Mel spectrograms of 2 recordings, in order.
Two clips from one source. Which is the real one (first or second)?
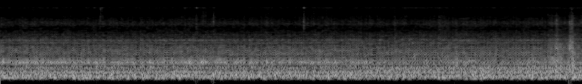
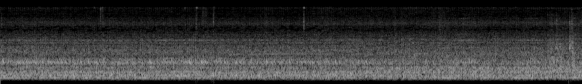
second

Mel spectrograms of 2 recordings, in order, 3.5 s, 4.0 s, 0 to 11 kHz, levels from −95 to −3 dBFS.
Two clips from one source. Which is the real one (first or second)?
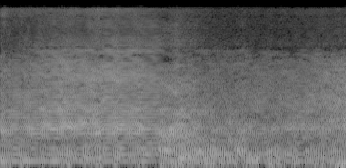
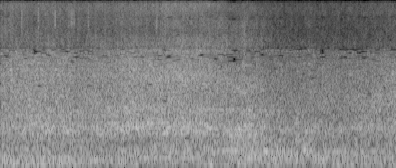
second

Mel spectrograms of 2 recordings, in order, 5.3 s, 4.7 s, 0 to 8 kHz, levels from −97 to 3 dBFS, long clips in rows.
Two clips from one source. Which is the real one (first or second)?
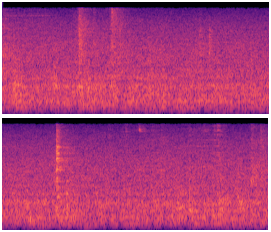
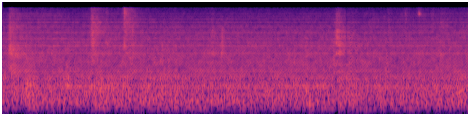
first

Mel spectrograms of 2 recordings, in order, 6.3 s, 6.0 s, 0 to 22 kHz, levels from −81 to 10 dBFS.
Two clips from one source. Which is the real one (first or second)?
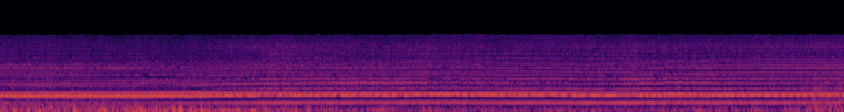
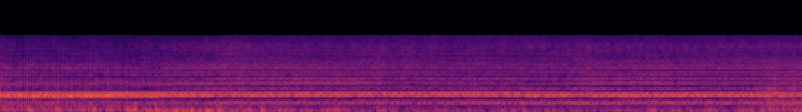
first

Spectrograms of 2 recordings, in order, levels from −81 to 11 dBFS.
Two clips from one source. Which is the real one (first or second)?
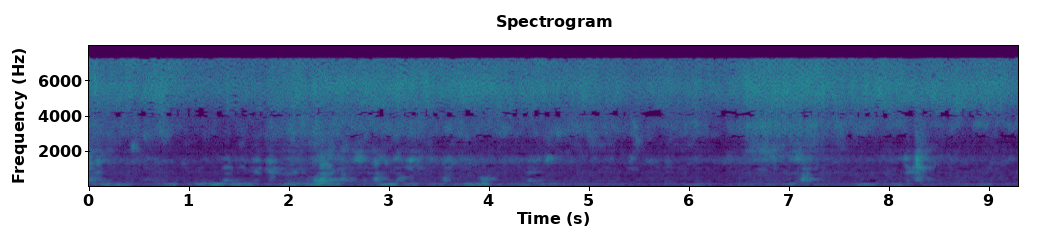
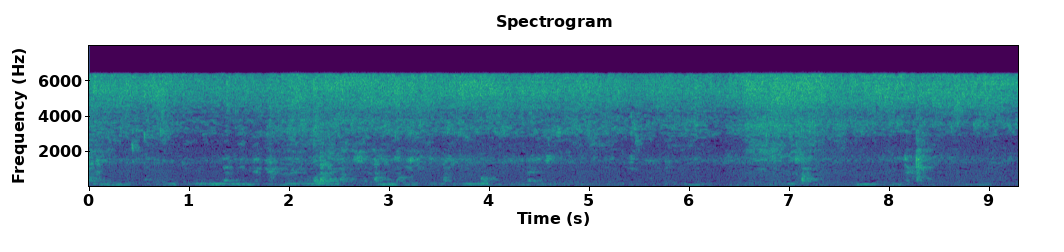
second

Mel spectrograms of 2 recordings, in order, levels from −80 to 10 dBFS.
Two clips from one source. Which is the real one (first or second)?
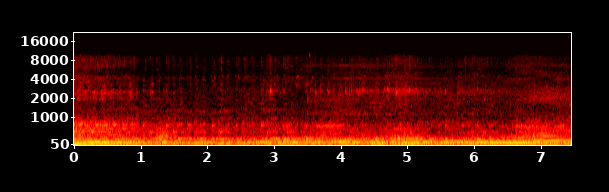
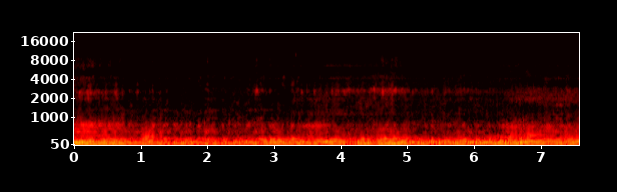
first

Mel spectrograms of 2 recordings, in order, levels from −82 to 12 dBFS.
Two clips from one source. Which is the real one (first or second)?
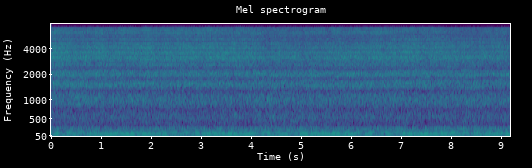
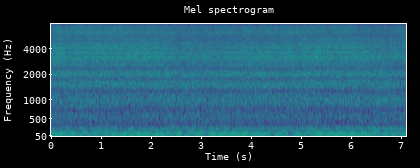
second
